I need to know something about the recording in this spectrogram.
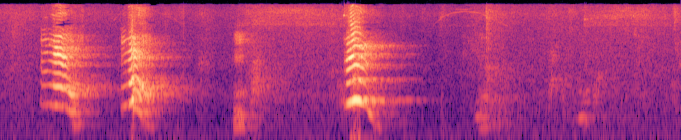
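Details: Three-week-old Giant Schnauzer puppies at play inside, tumbling and wrestling; a few rough high-pitched baby barks and yelps, three loud ones close together, then softer grunting sounds fading out.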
